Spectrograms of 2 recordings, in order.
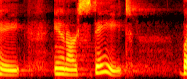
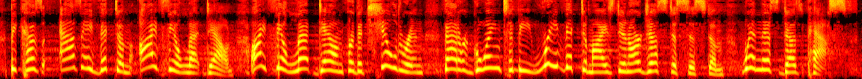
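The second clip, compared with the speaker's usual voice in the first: openly angry, pitched-up speech; 9 semitones higher than usual. Speaking on the floor to Madam Speaker about victims: angry. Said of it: "Yes, I'm angry".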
